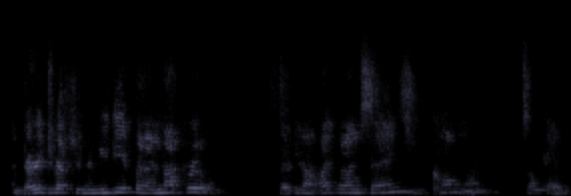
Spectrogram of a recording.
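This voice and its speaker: Audible room echo surrounds a woman's dark, mellow tone with ordinary pitch variation. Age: 70s. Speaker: engineering professor. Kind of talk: lecture. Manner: direct.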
